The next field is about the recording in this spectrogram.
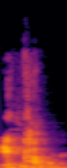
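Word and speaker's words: איכה: 어떻게 이런 일이 일어났을까 애가는 에카입니다 정확한 발음은 에카 에카는 뭐냐면 어찌 이런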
